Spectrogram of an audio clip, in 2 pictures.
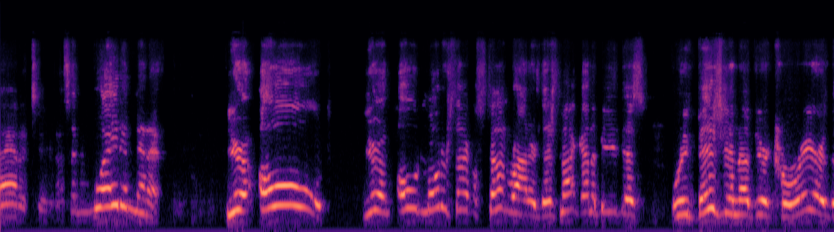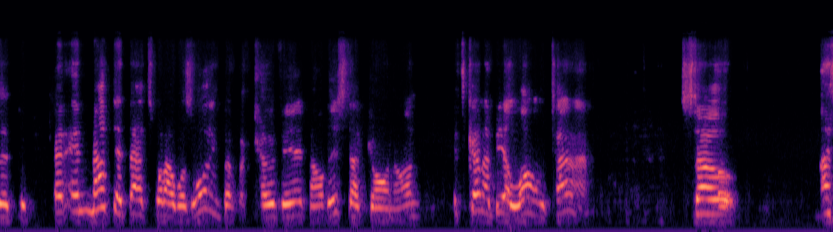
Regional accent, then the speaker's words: Alabama, United States; now in Soddy Daisy, United States; I'm originally from Alabama. Now I live in Soddy Daisy.

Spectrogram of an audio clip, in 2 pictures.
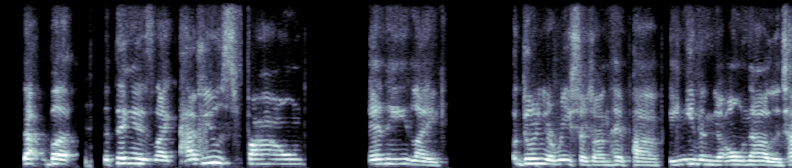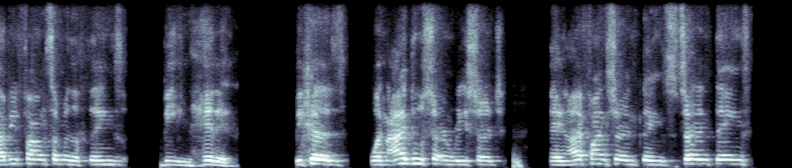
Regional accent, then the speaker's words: New York City, New York, United States; I grew up in the Bronx

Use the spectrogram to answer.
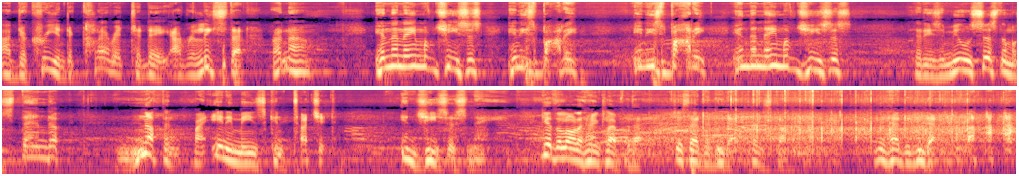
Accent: United States; I'm an American

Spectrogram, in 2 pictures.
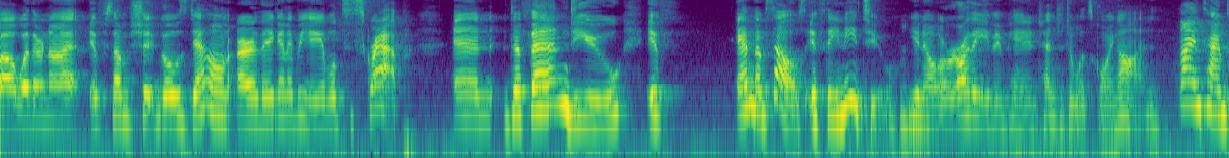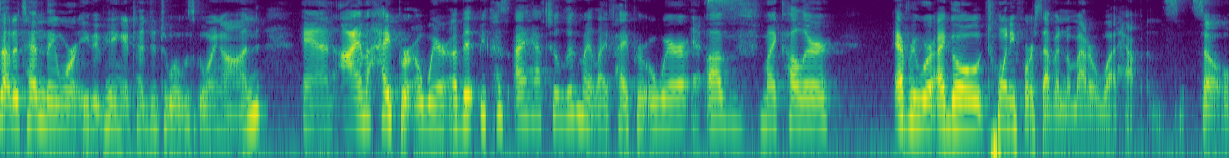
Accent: New York City, New York, United States; I'm from Brooklyn

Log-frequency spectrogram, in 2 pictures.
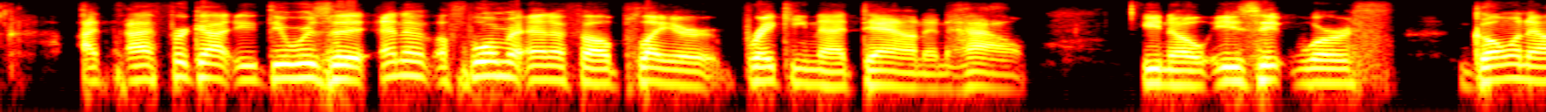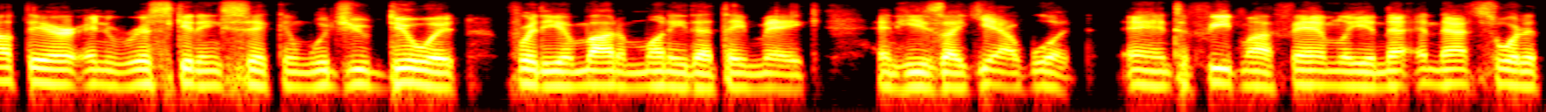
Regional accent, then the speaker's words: New York, United States; moved away; I'm from New York

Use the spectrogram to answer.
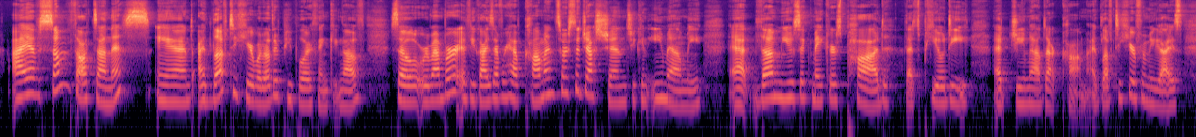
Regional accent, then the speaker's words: Western New York, United States; I'm from Western New York, so we could get snow as early as October, and it gets very cold here sometimes

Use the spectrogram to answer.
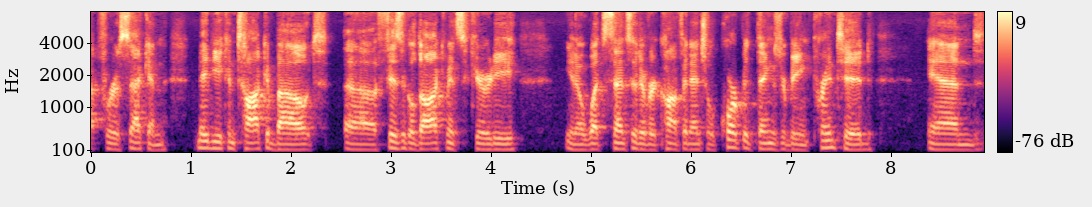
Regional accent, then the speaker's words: Canada; I'm Canadian

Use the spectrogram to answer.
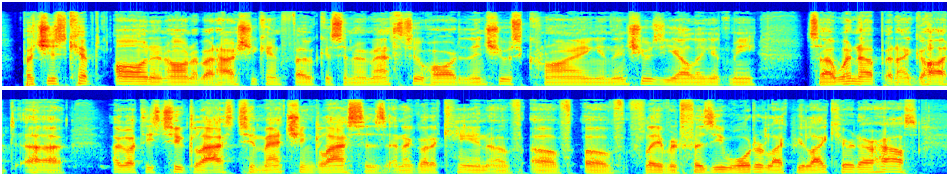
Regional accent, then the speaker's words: South Africa; moved away; I'm from, I was raised in South Africa.

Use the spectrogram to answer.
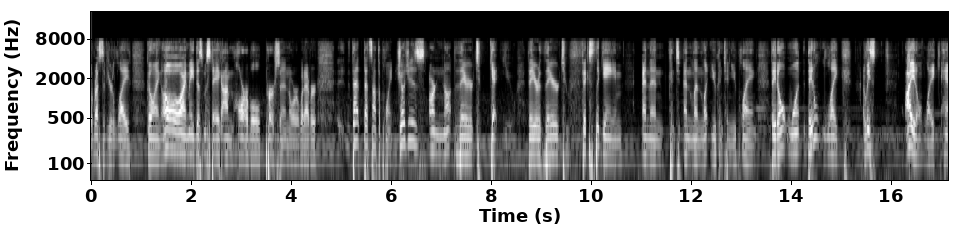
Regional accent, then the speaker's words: Maryland, United States; my home state of Maryland

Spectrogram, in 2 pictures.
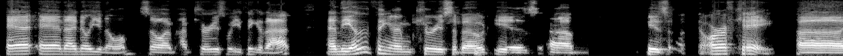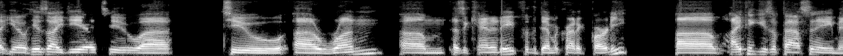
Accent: Canada; I'm a Canadian too

